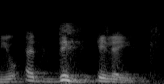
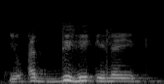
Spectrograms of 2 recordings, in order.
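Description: First: The h has no vowel after it. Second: The vowel after the h is very short. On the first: "يقرأ بإسكان الهاء" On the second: "شوف الدال مكسورة كسرة مختلسة، والهاء مختلسة"

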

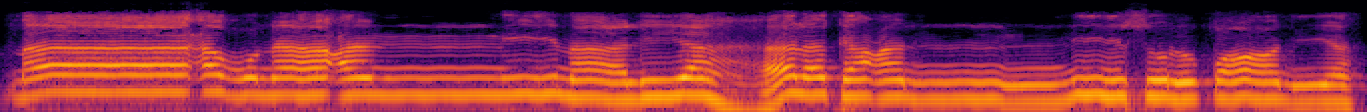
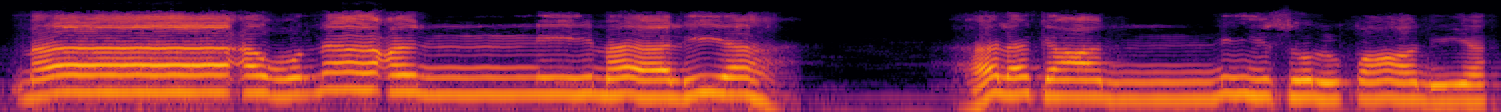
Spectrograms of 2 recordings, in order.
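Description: First: ماليه runs straight into هلك, without pause. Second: There is a brief pause after ماليه.

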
